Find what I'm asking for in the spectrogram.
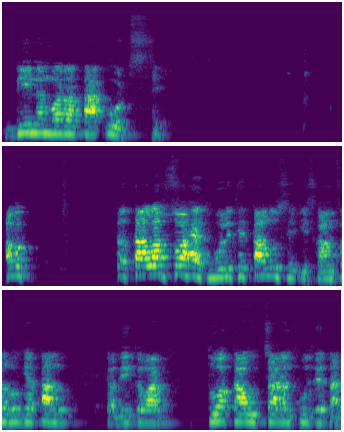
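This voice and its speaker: High-voiced teacher drilling phonetics. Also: male voice, fairly bright tone. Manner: repetitive drilling, chant-like recitation. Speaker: exam coaching teacher. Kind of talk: classroom lesson on Hindi phonetics. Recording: roomy echo, mic at a distance.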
